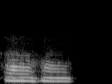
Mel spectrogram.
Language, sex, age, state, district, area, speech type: Maithili, female, 60+, Bihar, Madhubani, rural, conversation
